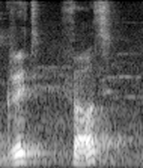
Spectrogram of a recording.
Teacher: thought starting in th which is a dental sound if we are to pronounce that how do we pronounce it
